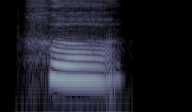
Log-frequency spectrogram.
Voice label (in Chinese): "喝", Chinese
